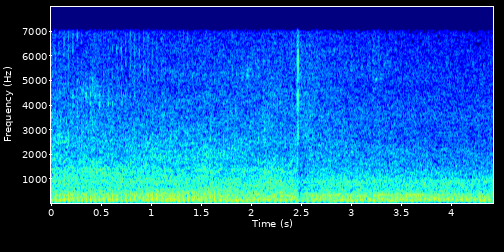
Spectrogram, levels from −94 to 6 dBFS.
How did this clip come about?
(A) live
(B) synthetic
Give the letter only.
A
